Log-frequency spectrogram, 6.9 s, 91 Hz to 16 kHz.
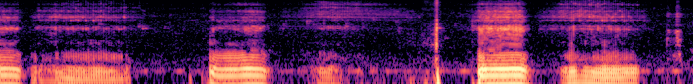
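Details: A dog snoring: loud rumbling snores with a voiced, buzzing quality, repeating irregularly about 23 times a minute in a quiet room.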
